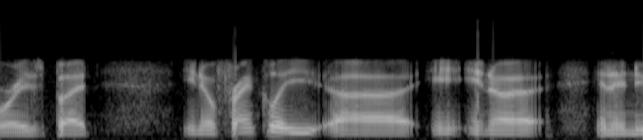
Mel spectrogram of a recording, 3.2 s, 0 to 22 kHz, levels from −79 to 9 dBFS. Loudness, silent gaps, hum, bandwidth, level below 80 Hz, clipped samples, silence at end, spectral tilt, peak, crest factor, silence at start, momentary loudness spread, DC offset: -23 LUFS; none; none; 8.6 kHz; -70 dBFS; under 0.1%; 0 s; -6 dB/octave; -6 dBFS; 18 dB; 0 s; 6 LU; under 0.1%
